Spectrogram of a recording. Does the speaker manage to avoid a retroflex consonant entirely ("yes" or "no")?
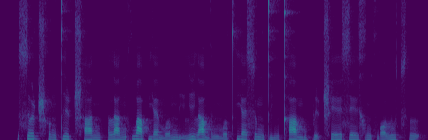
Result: no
